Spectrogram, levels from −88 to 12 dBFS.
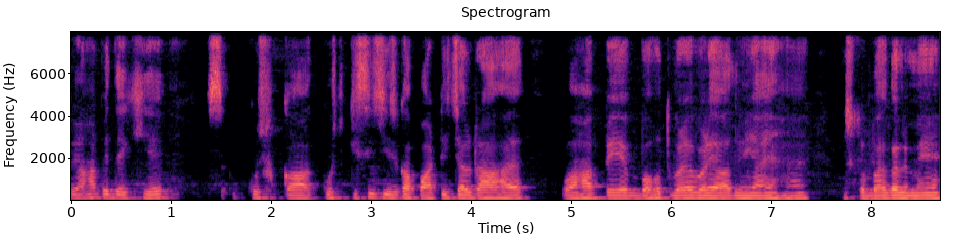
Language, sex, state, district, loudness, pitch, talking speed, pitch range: Hindi, male, Bihar, Gaya, -20 LUFS, 130 Hz, 160 wpm, 125-140 Hz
